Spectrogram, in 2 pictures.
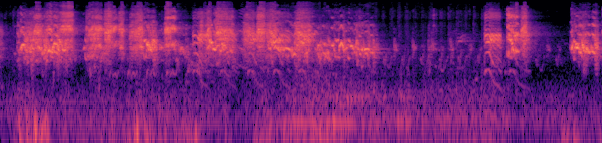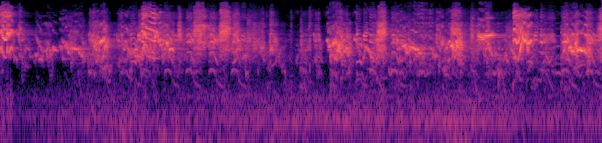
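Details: Breeding pair of budgerigars chirping, high scratchy warbles and squeaks in long busy runs broken by a short quiet gap near the middle.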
